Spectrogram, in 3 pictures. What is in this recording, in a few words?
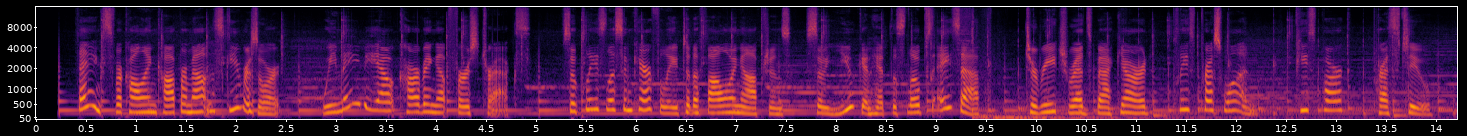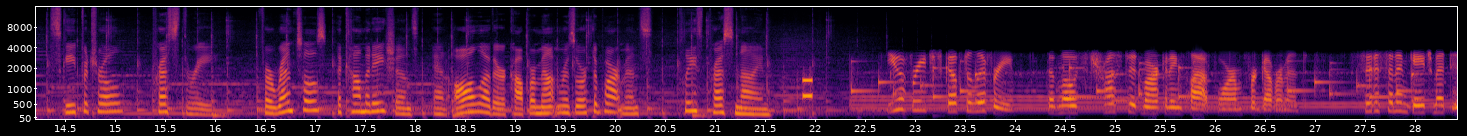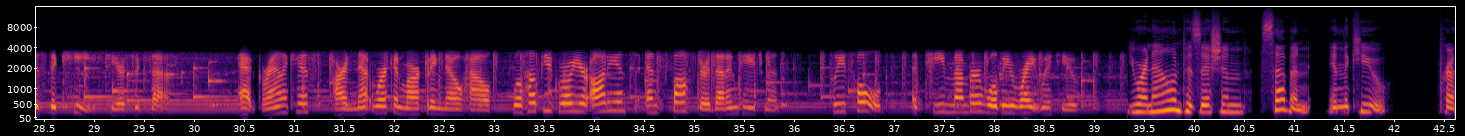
Telephony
